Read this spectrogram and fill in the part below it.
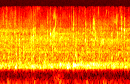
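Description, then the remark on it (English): Steady, soft rush of an ice cold flowing stream, a continuous gentle babble with faint trickles and small splashes, heard alone with no voices. “You take a seat on a boulder beside the stream, occasionally sipping from your canteen and listening to the peaceful flow of the water.”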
